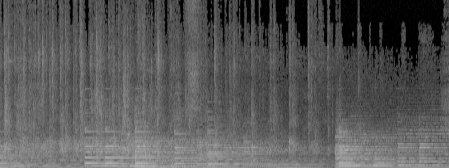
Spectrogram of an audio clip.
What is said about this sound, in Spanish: Dale un fuerte aplauso al Espíritu Santo.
